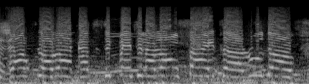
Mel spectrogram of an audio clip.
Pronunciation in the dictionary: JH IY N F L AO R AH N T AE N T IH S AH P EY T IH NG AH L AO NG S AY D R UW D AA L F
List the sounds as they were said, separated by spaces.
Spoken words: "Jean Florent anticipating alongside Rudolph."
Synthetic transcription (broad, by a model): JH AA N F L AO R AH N AE T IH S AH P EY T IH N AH L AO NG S AY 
